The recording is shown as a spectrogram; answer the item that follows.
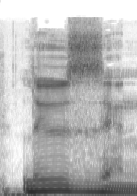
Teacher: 是一个 z 的音，你得摩擦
